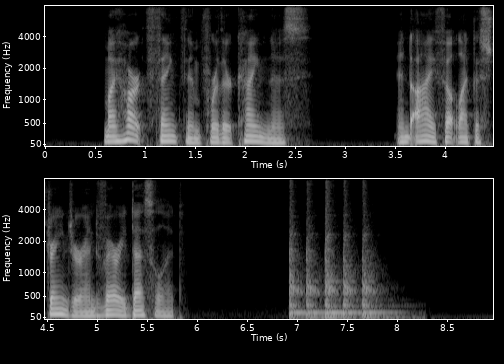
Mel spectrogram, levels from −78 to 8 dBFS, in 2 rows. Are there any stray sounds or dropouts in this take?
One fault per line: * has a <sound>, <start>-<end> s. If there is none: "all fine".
* has a thud, 6.9-8.3 s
